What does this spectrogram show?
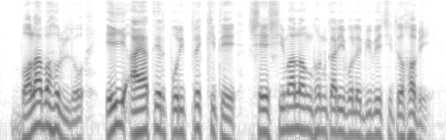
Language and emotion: Bengali, neutral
